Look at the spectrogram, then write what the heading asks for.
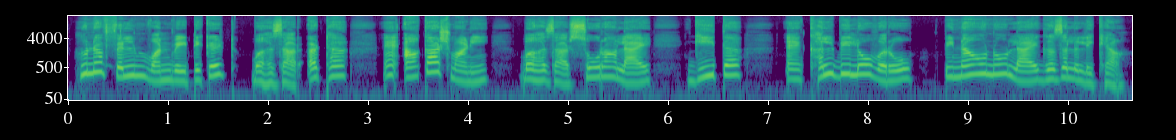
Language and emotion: Sindhi, neutral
